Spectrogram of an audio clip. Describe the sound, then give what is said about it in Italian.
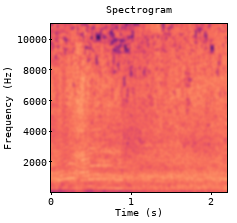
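Formula 1 cars circling at the Brazilian Grand Prix, giving a continuous, moderately loud engine whine with steady tonal harmonics and no break throughout. “Che bella l'ultima curva, così, con le ultime macchine che si stanno sistemando, sono già in pit Tsunoda e Carlos Sainz”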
